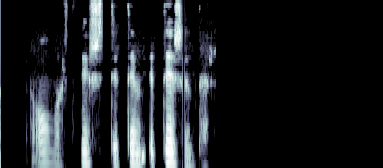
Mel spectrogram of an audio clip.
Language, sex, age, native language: Icelandic, female, 40-49, Icelandic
